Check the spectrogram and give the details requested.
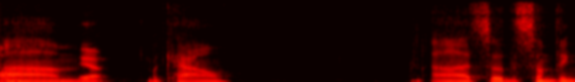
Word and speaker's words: Macau: sub8 $800 shipments from China, Hong Kong and Mac Mau how do you say that? Macau. Um Macau.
